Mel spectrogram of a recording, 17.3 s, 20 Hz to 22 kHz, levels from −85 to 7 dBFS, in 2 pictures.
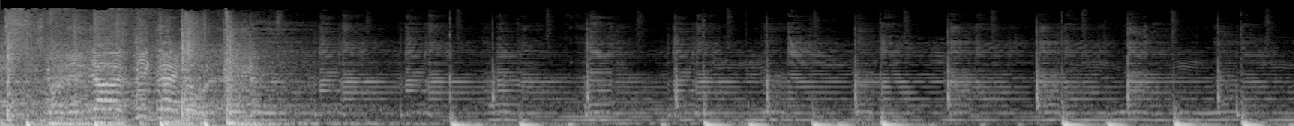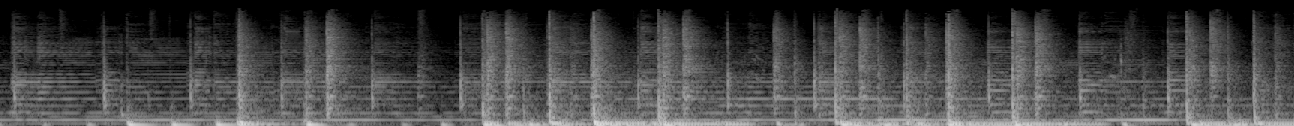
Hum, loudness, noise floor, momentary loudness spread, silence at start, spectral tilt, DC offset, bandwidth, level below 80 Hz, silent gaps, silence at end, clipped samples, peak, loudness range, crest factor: none; -19 LUFS; -38 dBFS; 18 LU; 0 s; -5 dB/octave; under 0.1%; 17 kHz; -22 dBFS; none; 0 s; under 0.1%; 0 dBFS; 7 LU; 18 dB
